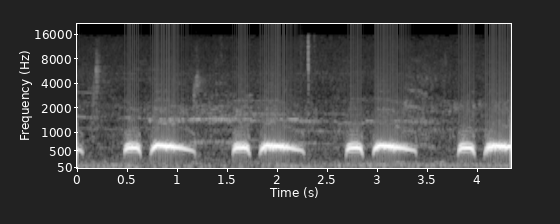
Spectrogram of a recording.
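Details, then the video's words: Spotted dove singing in the style locally called giọng son: a short low coo followed at once by a longer, steady, slightly falling coo, the pair repeated four times at about one-second intervals over a faint low hum. "Tiếng chim cu gáy giọng son"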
